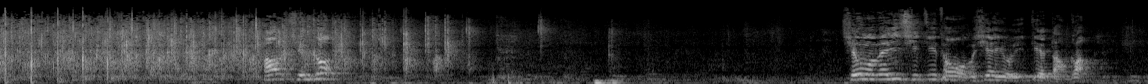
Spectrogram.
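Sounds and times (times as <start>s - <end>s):
warm applause welcoming audience: 0.0s - 4.9s
speech: 2.6s - 3.6s, 8.5s - 11.0s.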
